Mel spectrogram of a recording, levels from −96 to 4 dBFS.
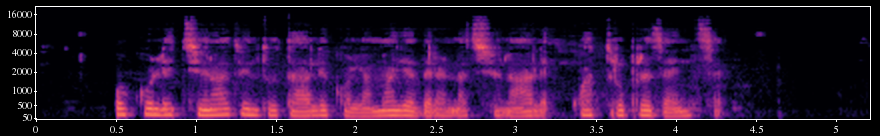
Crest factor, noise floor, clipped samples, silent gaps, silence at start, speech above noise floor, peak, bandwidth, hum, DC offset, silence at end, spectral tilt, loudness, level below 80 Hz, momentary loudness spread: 18 dB; -84 dBFS; under 0.1%; none; 0.5 s; 52 dB; -16 dBFS; 15 kHz; none; under 0.1%; 0.9 s; -4.5 dB/octave; -32 LUFS; -74 dBFS; 7 LU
